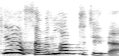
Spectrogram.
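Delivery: tiny, sugary, sweet little voice, very high. Retelling how a guest put on the spot agreed, imitating her sweet little voice. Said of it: "in her sweet little voice".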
